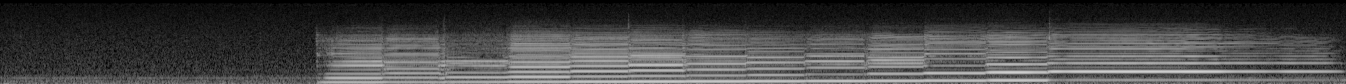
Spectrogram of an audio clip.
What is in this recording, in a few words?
Sharp A, clarinet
